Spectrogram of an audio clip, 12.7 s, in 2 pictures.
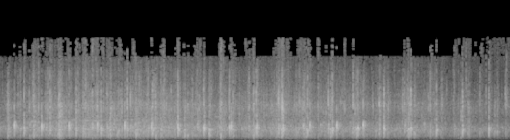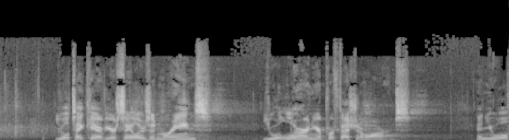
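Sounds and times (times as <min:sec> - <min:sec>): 
graduation crowd applauding: 0:00.0 - 0:07.1
speech: 0:07.1 - 0:09.1, 0:09.7 - 0:11.6, 0:12.4 - 0:12.7.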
